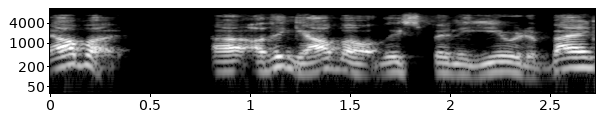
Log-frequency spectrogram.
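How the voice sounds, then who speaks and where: Here a man speaks with an Australian accent. His pace is moderate and his intonation lively. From Western Sydney, Australia. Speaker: political candidate. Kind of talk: interview.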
